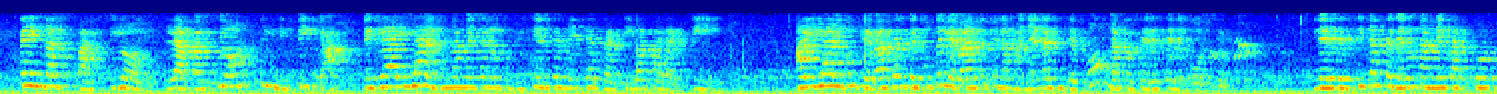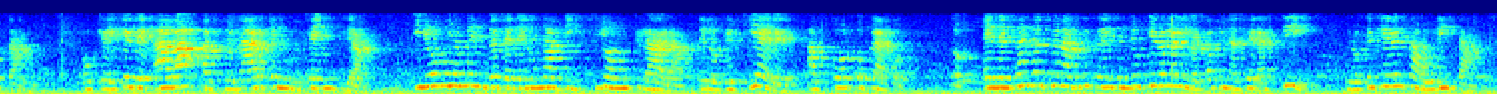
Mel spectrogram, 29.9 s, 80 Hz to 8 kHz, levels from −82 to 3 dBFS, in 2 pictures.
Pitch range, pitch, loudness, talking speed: 95-125 Hz, 100 Hz, -24 LUFS, 155 wpm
